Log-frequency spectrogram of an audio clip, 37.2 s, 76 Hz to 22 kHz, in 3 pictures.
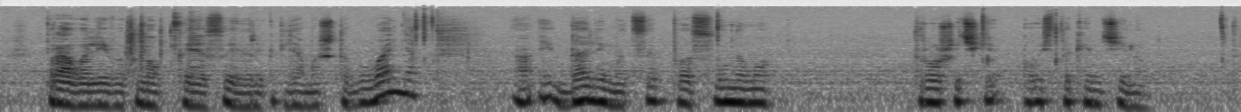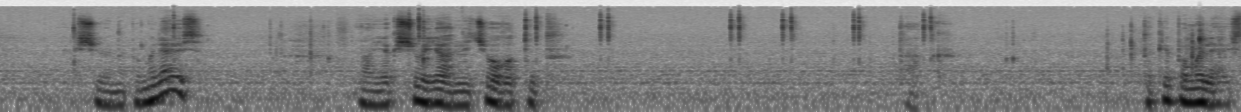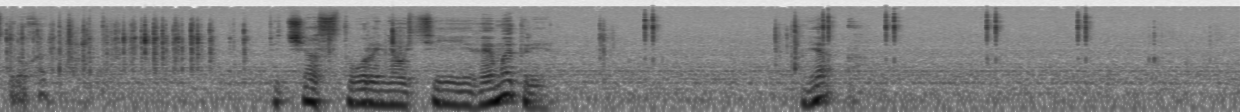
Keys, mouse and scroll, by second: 1.3 s, 7.1 click, 10.6-16.2 middle drag, 16.5-17.7 drag, 18.4 click, 19.7 click, 20.2 click, 20.9 click, 21.6 click, 22.7-23.8 scroll up 2, 24.3 ctrl+z, 24.6 ctrl+z, 24.9 ctrl+z, 25.2 ctrl+z, 25.9 ctrl+z, 26.0 ctrl+z, 26.2-27.9 ctrl+z, 30.8 4, 31.3-32.6 drag, 32.6 3, 33.0 click, 33.7-34.8 drag, 35.6 click, 36.5-37.2 scroll up 2.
